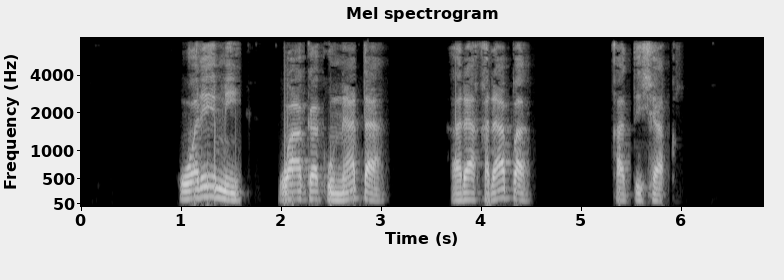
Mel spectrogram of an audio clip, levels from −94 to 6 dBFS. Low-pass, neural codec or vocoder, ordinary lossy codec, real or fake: 7.2 kHz; none; AAC, 32 kbps; real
